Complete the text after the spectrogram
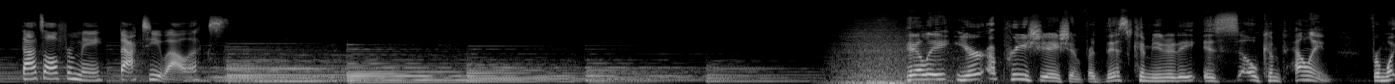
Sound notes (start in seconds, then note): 1.2 upbeat music; 8.2 air whooshes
